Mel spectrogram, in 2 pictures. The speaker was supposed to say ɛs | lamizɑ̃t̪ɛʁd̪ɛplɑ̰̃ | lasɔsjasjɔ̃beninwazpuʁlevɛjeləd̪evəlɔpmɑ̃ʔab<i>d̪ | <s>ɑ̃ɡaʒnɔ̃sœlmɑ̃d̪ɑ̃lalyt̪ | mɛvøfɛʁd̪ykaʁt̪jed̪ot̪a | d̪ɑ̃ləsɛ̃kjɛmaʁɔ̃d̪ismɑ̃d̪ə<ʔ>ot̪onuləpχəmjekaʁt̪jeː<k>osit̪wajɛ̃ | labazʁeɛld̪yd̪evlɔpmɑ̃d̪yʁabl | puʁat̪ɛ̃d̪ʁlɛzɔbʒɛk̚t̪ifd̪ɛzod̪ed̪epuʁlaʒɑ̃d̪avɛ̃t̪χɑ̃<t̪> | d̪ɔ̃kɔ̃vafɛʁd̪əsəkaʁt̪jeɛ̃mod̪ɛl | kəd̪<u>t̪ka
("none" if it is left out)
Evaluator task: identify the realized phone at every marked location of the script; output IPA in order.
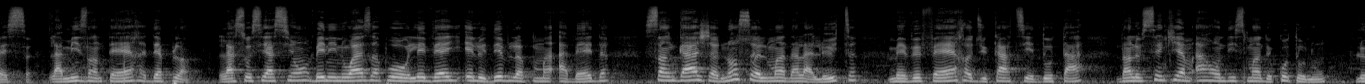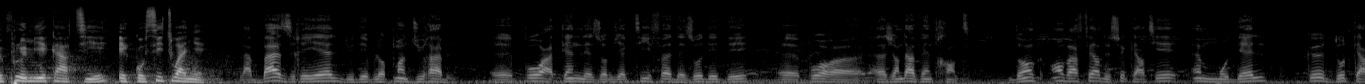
ɛ, s, k, k, t̪, o

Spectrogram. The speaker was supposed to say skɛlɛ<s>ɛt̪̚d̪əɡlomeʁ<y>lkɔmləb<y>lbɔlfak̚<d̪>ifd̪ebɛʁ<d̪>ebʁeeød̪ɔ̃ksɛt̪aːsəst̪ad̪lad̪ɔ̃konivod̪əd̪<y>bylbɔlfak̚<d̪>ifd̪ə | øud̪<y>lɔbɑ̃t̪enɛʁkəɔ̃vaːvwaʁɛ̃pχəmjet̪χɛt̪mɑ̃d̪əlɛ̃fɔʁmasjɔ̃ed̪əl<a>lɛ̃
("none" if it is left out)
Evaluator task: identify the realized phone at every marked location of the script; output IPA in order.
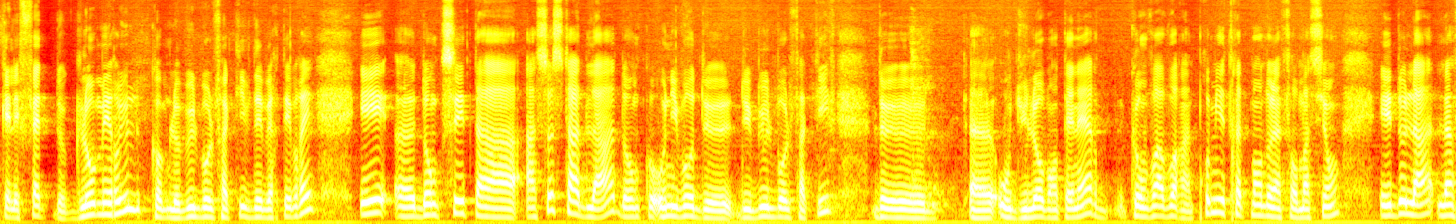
f, y, y, t̪, t̪, y, t̪, y, a

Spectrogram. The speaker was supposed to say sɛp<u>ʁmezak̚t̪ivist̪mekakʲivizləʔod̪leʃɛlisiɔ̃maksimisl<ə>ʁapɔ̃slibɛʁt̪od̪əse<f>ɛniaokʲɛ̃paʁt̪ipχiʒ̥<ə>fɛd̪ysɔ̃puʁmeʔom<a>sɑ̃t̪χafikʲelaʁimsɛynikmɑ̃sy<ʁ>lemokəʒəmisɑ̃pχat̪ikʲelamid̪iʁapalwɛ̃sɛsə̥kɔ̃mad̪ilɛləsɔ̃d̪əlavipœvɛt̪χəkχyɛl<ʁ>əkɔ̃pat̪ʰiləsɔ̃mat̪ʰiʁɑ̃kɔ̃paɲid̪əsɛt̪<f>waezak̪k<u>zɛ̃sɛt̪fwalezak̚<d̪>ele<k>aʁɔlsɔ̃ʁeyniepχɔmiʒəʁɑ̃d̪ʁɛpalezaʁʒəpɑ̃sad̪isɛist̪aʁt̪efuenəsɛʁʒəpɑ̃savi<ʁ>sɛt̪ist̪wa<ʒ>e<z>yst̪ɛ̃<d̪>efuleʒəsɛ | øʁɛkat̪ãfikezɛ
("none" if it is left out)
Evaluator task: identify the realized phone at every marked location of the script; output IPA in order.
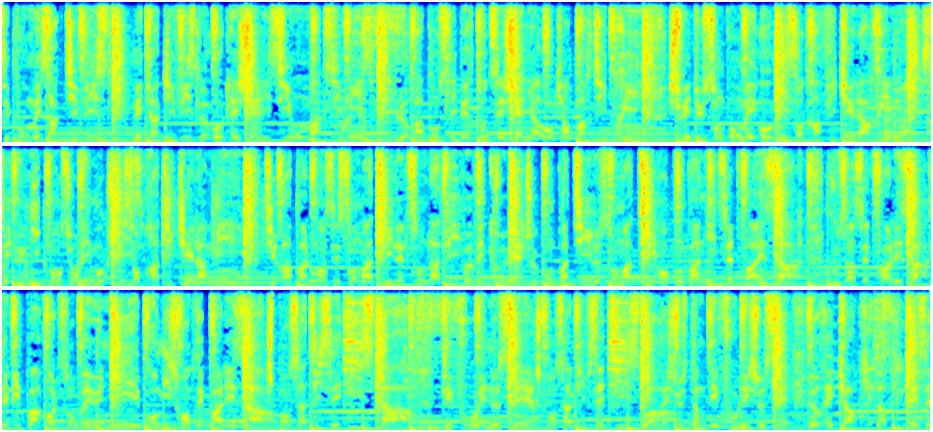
u, ə, ʃ, ə, i, ʁ, ʒ, f, u, t̪, p, v, ʁ, ʒ, d̪

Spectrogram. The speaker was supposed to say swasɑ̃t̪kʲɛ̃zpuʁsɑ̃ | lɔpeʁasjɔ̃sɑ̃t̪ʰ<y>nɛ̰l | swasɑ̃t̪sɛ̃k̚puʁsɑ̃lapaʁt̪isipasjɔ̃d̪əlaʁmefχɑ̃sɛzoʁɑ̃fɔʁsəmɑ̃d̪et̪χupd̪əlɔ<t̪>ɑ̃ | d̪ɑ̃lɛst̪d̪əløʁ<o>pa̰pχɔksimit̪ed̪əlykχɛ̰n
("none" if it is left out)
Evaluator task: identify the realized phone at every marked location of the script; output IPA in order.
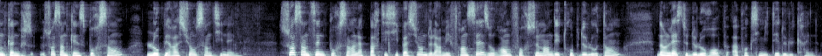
i, t̪, ɔ

